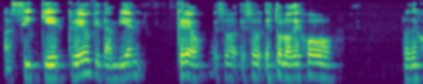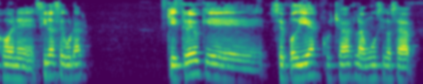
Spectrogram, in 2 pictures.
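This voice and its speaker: A man's voice: medium pitch, fairly even intonation, measured pace, highs cut off. A man in a casual chat, talking hesitantly with many fillers as he explains things.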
